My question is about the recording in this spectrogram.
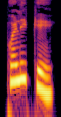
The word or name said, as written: ಪಾಳ್ಗೆಯ್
